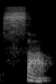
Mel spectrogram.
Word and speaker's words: с: In the context, we will pronounce it as sa.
